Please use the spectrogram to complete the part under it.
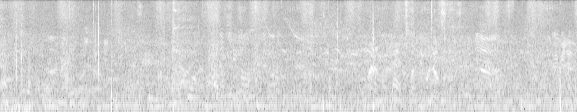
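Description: Players shout to each other in the distance across an open field.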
